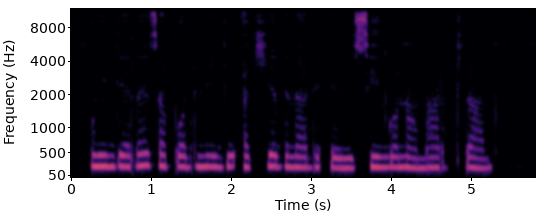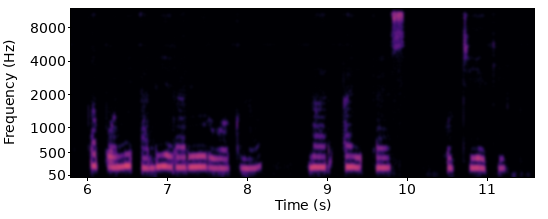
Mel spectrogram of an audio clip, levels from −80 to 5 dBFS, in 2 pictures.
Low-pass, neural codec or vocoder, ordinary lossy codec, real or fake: none; codec, 24 kHz, 6 kbps, HILCodec; none; fake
